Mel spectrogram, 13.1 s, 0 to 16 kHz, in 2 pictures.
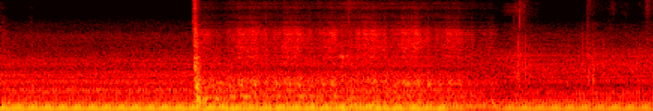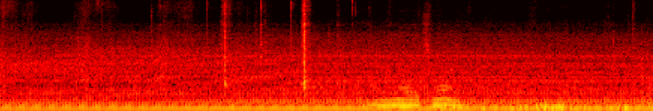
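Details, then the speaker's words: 1972 Ford F250 truck, carbureted, after its throttle stopped working: starter cranks briefly with clicks, no catch and no run; not getting fuel through, owner wonders about the accelerator pump or a clog. "What part of it's not working? It's not getting fuel through."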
